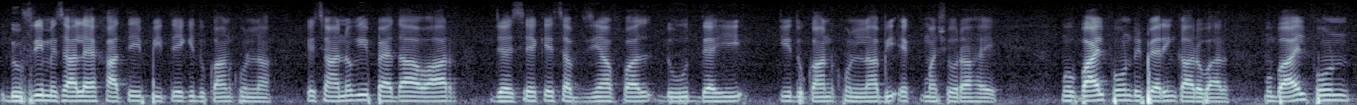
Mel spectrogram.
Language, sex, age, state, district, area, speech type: Urdu, male, 18-30, Maharashtra, Nashik, rural, spontaneous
